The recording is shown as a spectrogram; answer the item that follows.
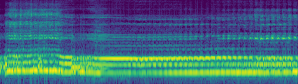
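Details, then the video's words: Part of a long, melodious crow from a Pelung chicken, an ornamental breed native to Cianjur in West Java, Indonesia. The loud tone stays steady throughout with a slight shift in pitch partway through. "Ayam Pelung Indonesia | Suara Kokok Panjang & Merdu yang Unik"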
